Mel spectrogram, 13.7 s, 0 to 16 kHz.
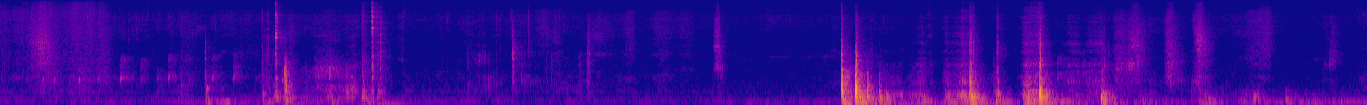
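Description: Handling noise from a Daisy Avanti 753 air rifle being reassembled: scattered clicks, rubs and light knocks of the metal action and lever against the workbench, with a cluster of louder knocks and clatter about eight seconds in.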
